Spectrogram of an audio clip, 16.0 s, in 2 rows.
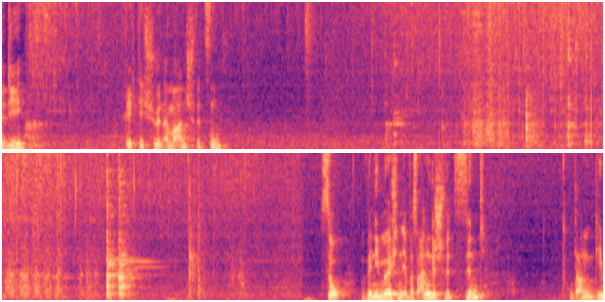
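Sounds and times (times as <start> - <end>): carrots sizzling in hot oil: 0.3 - 1.7, 4.2 - 15.2.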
